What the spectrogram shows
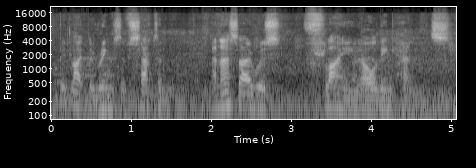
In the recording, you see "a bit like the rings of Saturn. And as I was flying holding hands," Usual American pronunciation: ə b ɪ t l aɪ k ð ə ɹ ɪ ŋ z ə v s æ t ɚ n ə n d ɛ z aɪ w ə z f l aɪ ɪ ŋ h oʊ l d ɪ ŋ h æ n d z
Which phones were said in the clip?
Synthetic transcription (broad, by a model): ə b ɪ t l aɪ k ð ə ɹ ɪ ŋ z ə v s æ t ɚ n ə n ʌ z aɪ w ə z f l aɪ ɪ ŋ oʊ l d ɪ ŋ h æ n d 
